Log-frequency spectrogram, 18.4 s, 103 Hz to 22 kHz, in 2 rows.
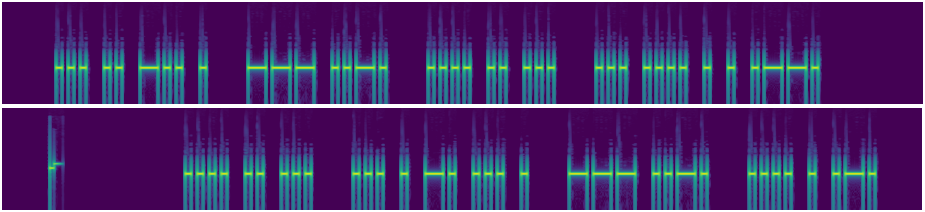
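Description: Morse code at 20 words per minute: a single mid-pitched tone keyed in rapid dots and dashes, running in steady bursts with a brief silent pause and a faint click midway.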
